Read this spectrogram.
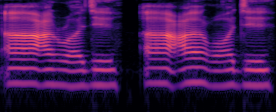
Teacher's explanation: یہاں پر حمزہ کی آواز الگ اور عین کی آواز الگ آئے گی۔ پہلے حمزہ کی باریک آواز اور پھر عین کی آواز ادا ہوگی۔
